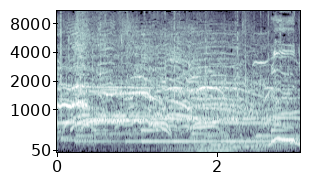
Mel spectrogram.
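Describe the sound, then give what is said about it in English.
A crowd cheers and whoops in a steady, dense roar, with many overlapping voices rising and falling in pitch for a few seconds, like an audience reacting at the end of a show. “I don't remember them cheering.”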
